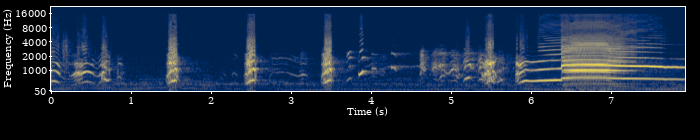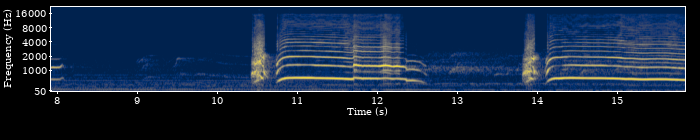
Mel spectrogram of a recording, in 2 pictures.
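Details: Coyotes played for comparison with recordings from the Umatilla reservation: sharp clicking yips and short barks at first, then long wavering howls with rich overtones, rising and sliding, repeated in three drawn-out bursts.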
